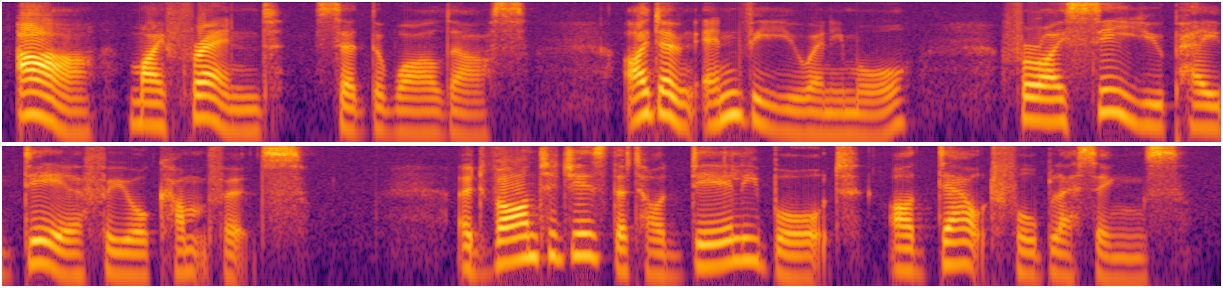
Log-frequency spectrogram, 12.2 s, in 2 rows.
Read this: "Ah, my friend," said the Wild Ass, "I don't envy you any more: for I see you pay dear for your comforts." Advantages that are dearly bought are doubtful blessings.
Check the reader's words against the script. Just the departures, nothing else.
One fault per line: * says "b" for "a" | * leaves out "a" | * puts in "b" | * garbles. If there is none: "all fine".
all fine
